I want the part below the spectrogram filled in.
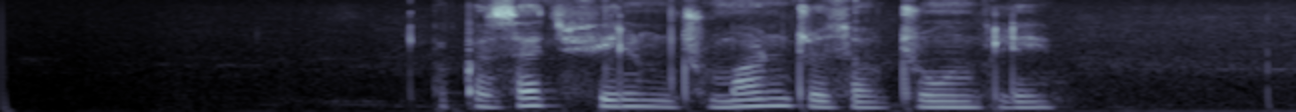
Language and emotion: Russian, neutral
